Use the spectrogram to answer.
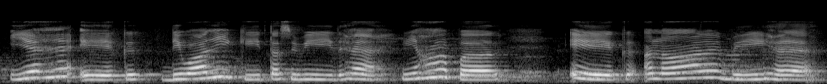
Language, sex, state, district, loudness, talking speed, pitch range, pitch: Hindi, female, Uttar Pradesh, Saharanpur, -14 LUFS, 85 wpm, 225-270 Hz, 235 Hz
